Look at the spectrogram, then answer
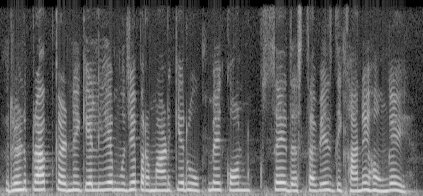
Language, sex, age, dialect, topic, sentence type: Hindi, female, 18-24, Hindustani Malvi Khadi Boli, banking, statement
